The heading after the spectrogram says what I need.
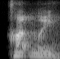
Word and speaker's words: Huntley: this injury uh the backup is it Tyler Huntley Hundley yeah how do you say his last name something like that Huntley yep yeah yeah he looked like he did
